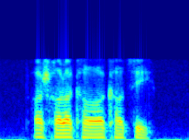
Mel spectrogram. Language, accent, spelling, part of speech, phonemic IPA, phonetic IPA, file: Armenian, Eastern Armenian, աշխարհաքաղաքացի, noun, /ɑʃχɑɾɑkʰɑʁɑkʰɑˈt͡sʰi/, [ɑʃχɑɾɑkʰɑʁɑkʰɑt͡sʰí], Hy-աշխարհաքաղաքացի.ogg
- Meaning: cosmopolitan, citizen of the world, global citizen, world citizen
